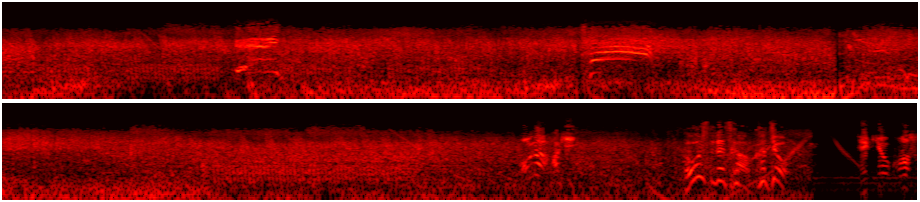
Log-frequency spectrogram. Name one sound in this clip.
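Loud explosions roar and rumble.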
